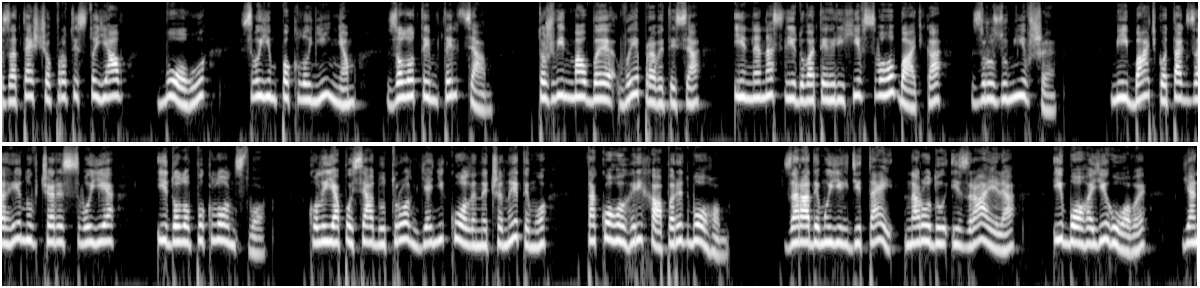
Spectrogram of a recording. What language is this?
Ukrainian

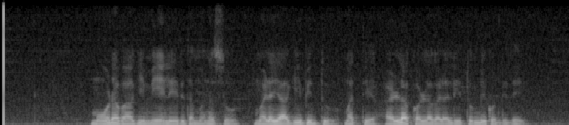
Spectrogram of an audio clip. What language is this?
Kannada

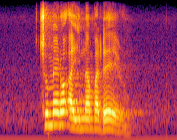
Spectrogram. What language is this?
Venda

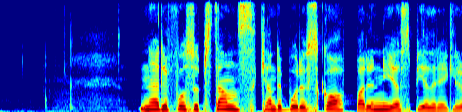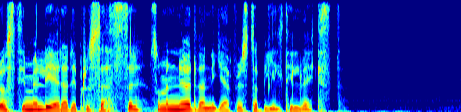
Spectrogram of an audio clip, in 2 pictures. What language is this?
Swedish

